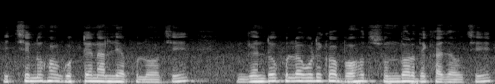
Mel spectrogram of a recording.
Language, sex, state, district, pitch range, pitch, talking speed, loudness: Odia, male, Odisha, Malkangiri, 130-155 Hz, 135 Hz, 145 wpm, -12 LUFS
